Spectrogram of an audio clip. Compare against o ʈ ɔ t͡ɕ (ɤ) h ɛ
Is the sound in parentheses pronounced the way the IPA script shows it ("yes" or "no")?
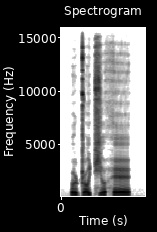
yes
